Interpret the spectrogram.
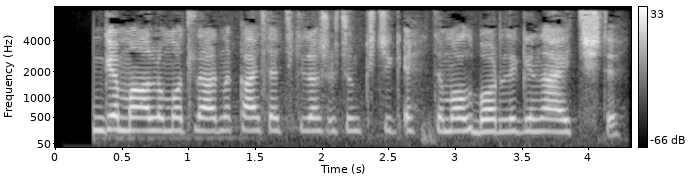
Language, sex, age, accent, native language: Uzbek, male, under 19, Namangan, Uzbek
